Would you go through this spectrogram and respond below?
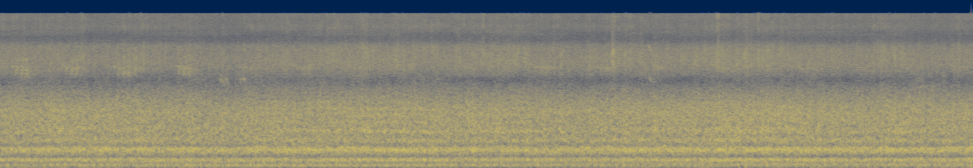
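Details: Killer hornets fighting bees at an underground bee nest: a dense, unbroken buzzing drone with a steady low hum and fainter high whine, holding even loudness for the whole stretch.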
